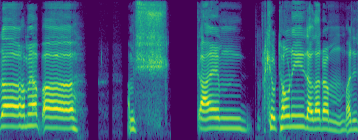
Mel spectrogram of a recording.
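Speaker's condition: Stuttering; uses stutter in stand-up, studies Anthony Jeselnik repeating phrases twice for emphasis; repeated words, prolonged sounds

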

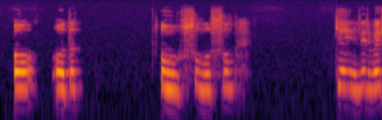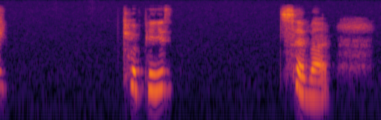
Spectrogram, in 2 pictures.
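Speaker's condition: Stuttering; other stutterers in family, attends stuttering self-help groups; stuttering a lot during recording; frequent part-word and syllable repetitions, fillers, heavy stuttering; repeated words, prolonged sounds

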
